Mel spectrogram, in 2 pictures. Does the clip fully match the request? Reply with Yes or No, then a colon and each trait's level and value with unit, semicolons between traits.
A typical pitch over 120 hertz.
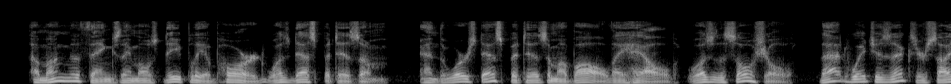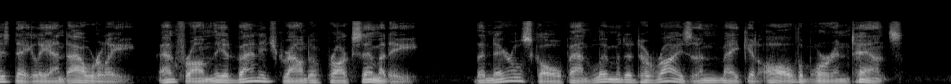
No: very low, 90 Hz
